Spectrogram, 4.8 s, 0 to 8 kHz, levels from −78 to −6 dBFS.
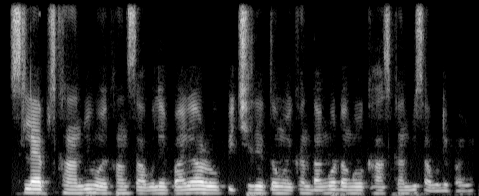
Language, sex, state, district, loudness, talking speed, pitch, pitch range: Nagamese, male, Nagaland, Dimapur, -19 LUFS, 240 wpm, 135 Hz, 130-140 Hz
